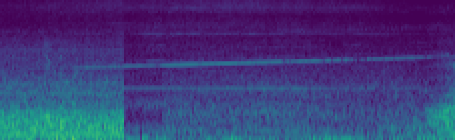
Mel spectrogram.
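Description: Steady airplane engine drone inside the cabin of an ice observation plane searching for icebergs off Newfoundland, a constant roar with a louder low rumble at first, then a thinner hum with a faint rising whine.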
